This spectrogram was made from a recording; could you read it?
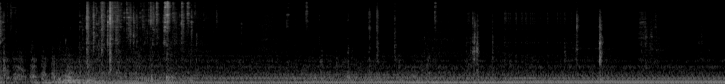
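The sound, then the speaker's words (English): Car keys jangle in a quick burst of metallic clinks during the first couple of seconds as someone searches for them to move a car, then a steady low engine-like rumble continues with only occasional faint jingles. “and I just completely forgot about everything because I was just looking for my car keys.”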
